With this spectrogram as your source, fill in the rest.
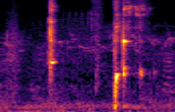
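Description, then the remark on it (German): Glasses clink together in a toast at a party under a camper's awning: one bright chime, then a quick double clink a moment later, ringing briefly over a faint, quiet background. “zum Wohl, Meister. Zum Wohl.”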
